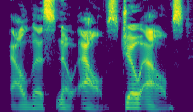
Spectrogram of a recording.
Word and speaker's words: Joe Alves: Joe Alves. That's how you pronounce his name.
